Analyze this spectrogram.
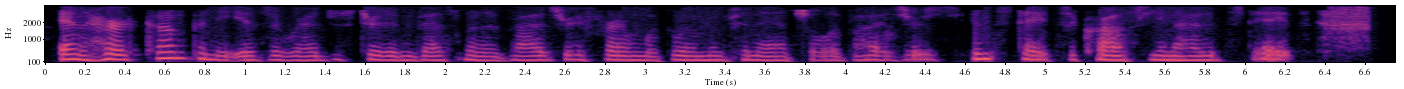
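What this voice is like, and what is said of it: Hoarse, strained voice. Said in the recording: “I'm losing my voice. I'm so sorry. ... If there's any pollen, it has failed me.”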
